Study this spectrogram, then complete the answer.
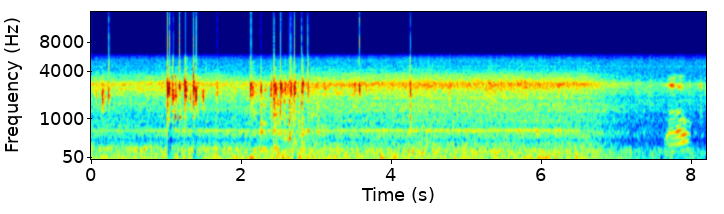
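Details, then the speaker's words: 2004 Chrysler Town and Country with a no-heat condition, after replacing the blower motor heat resistor and reconnecting the blower motor; engine running, even airflow rush with a steady low hum as the blower runs properly again. "on oh and it works so we're good everything's connected"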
